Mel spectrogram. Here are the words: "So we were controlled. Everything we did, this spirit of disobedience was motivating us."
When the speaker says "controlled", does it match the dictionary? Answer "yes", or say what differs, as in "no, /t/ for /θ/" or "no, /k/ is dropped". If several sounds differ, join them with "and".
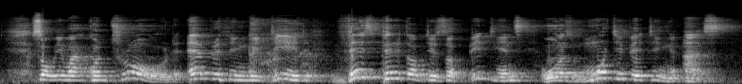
yes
